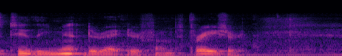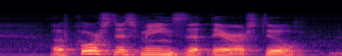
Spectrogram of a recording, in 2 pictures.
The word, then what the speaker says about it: Fraser: They got some work from Fraser, rhymes with laser.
